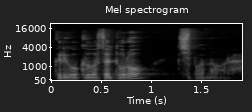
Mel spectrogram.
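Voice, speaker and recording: A middle-aged male pastor giving a sermon in a church, preaching earnestly, pressing his points hard and letting his sentence endings fall soft. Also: on the low side, quick pace, slightly rough. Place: church sanctuary.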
